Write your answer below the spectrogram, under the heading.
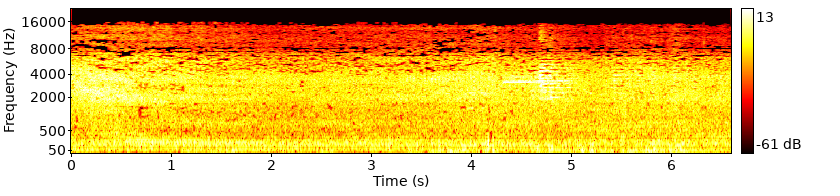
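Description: Steady road noise of passing motor traffic, with wind rushing on the microphone.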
